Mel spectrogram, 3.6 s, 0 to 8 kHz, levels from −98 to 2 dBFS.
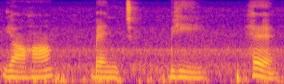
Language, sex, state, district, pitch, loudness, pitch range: Hindi, female, Chandigarh, Chandigarh, 170 Hz, -17 LUFS, 155-180 Hz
